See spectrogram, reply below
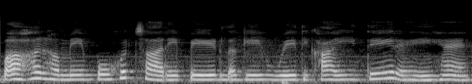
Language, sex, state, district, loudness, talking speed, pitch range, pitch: Hindi, male, Punjab, Fazilka, -16 LUFS, 140 wpm, 215-235 Hz, 220 Hz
